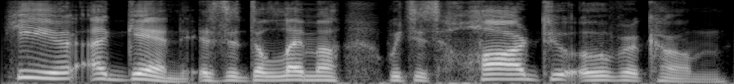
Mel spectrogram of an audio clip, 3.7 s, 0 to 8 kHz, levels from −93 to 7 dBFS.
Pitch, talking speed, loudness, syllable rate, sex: 145 Hz, 165 wpm, -17 LUFS, 5.1 syllables/s, male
